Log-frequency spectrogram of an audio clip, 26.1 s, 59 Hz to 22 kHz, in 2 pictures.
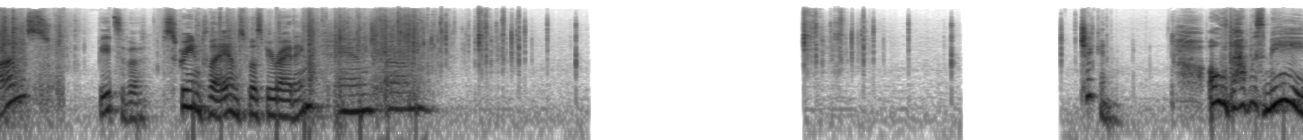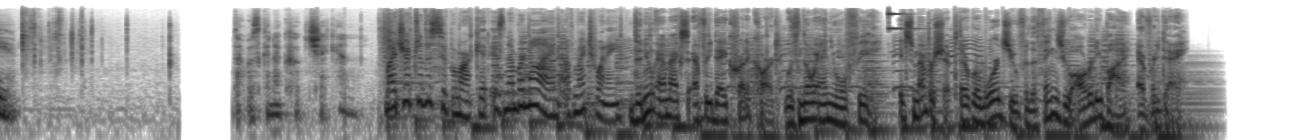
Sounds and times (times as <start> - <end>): Speech: 0.0 - 4.4, 10.9 - 11.2, 15.4 - 25.0
Music: 16.9 - 25.3.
